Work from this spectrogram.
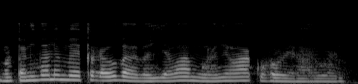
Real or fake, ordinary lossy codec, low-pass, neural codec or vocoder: fake; none; 7.2 kHz; codec, 44.1 kHz, 3.4 kbps, Pupu-Codec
